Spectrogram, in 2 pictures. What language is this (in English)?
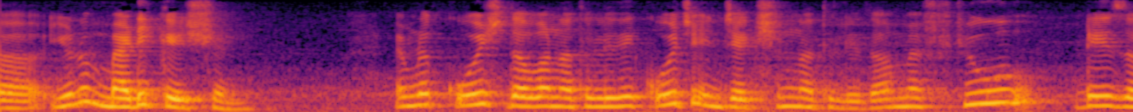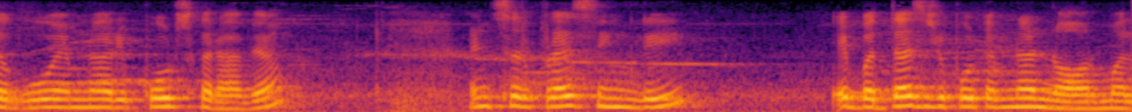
Gujarati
